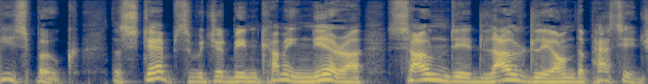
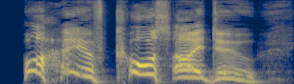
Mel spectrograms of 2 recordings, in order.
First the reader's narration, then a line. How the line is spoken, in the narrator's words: he wheezed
